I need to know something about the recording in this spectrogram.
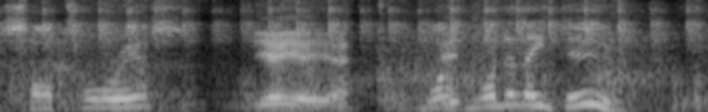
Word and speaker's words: Sartorius: So could you tell me what, am I saying it right, Sartorius?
